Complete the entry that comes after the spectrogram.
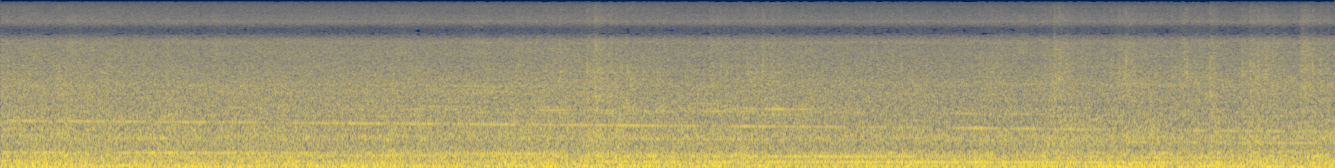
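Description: Steady running noise of a Shin'etsu Line electric train heard from inside the carriage, a dense rumble with a few faint steady tones in it.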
